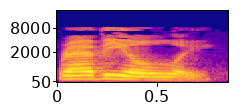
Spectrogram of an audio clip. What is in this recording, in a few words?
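"ravioli", English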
